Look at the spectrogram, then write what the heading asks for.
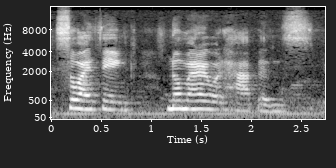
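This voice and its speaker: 24 yr old woman, thoughtful and measured, noisy background. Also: medium pitch. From refugee camp in Thailand. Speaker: interviewee, college graduate. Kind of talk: reflective interview answers. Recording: interview with clear background noise.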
